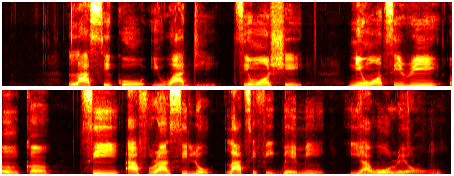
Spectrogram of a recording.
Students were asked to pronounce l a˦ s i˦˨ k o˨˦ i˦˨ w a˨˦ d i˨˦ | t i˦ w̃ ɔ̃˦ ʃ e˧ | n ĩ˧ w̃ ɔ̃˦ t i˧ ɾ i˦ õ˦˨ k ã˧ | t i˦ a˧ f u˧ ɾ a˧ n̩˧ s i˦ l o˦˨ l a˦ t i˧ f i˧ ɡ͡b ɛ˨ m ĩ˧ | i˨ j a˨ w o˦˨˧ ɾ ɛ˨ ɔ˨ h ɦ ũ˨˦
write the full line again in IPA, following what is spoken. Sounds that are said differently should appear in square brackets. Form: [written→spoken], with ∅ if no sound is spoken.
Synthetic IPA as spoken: l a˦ s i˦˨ k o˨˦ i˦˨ w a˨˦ d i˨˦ | t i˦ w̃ ɔ̃˦ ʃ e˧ | n ĩ˧ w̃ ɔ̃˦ t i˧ ɾ i˦ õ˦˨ k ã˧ | t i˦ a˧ f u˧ ɾ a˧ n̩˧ s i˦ l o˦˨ l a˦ t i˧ f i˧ ɡ͡b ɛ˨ m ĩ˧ | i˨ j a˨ w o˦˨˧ ɾ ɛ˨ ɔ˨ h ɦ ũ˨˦

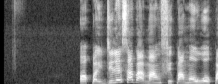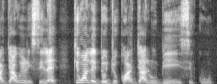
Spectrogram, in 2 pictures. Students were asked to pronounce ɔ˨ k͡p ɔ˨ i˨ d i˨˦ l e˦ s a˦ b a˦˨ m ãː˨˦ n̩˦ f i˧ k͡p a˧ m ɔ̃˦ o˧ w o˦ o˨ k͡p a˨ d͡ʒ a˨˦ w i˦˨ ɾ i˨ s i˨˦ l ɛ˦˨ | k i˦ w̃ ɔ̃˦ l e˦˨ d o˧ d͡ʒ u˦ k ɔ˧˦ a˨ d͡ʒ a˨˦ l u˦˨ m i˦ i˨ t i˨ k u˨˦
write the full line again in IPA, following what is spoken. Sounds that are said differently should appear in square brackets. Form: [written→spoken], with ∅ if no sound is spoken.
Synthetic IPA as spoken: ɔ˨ k͡p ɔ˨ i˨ d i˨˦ l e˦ s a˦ b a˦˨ m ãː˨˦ n̩˦ f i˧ k͡p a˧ m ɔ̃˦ o˧ w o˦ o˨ k͡p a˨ d͡ʒ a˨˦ w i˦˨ ɾ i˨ s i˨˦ l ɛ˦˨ | k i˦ w̃ ɔ̃˦ l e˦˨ d o˧ d͡ʒ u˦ k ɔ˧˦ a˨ d͡ʒ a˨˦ l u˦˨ [m→b] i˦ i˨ [t→s] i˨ k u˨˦

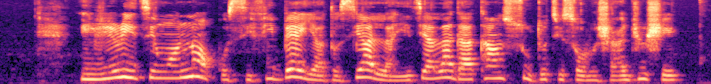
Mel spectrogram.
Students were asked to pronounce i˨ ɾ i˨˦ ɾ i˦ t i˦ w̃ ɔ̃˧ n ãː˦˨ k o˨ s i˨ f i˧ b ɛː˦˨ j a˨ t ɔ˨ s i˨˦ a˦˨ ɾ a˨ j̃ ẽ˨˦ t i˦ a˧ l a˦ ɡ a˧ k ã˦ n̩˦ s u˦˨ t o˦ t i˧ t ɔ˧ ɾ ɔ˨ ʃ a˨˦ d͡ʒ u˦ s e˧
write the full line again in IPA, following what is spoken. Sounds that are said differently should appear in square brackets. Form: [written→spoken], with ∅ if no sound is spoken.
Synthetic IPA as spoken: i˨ ɾ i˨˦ ɾ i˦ t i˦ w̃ ɔ̃˧ n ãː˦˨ k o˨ s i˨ f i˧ b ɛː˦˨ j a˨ t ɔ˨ s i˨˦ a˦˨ [ɾ→l] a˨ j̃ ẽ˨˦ t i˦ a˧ l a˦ ɡ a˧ k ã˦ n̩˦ s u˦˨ t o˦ t i˧ [t→s] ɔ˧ ɾ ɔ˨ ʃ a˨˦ d͡ʒ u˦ [s→ʃ] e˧

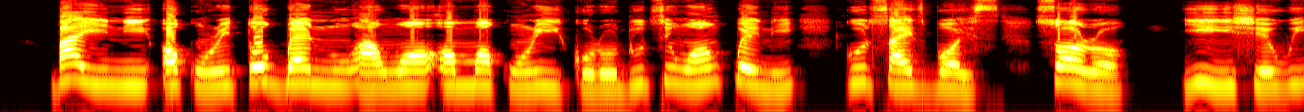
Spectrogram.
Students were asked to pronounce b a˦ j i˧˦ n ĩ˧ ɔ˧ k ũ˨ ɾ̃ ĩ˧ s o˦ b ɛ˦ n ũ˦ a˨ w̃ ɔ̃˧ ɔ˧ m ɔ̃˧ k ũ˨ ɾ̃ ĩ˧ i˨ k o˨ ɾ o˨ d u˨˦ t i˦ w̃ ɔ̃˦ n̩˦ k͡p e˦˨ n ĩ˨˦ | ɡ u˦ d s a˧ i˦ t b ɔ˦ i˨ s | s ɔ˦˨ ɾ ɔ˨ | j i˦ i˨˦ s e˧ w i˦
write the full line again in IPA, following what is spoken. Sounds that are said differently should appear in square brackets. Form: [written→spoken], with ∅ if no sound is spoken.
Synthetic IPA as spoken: b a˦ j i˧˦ n ĩ˧ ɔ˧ k ũ˨ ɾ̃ ĩ˧ [s→t] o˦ [b→ɡ͡b] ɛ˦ n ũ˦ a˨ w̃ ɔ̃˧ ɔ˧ m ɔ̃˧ k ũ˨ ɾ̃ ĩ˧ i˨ k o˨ ɾ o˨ d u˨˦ t i˦ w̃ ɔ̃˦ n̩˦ k͡p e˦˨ n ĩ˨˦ | ɡ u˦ d s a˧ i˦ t b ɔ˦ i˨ s | s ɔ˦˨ ɾ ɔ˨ | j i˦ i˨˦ [s→ʃ] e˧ w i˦

